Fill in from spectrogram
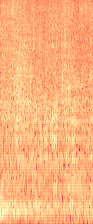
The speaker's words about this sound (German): Ich habe keine Amphore, aber einen Eimer und hier eine Gießkanne mit warmem Wasser und diese wird nun, äh, also machen wir es, so, dann kann man es auch schön sehen,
